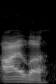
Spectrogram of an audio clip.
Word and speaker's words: Islay: It's Isla. Gotcha. No, I prefer pronouncing things correctly.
